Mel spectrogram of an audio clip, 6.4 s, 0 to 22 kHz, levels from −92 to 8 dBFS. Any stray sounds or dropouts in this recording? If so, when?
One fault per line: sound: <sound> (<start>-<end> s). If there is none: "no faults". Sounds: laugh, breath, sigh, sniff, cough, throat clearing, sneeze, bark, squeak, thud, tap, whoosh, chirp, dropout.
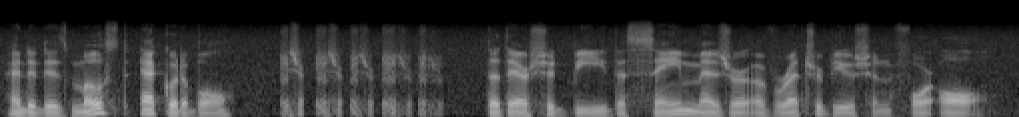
sound: laugh (1.8-2.8 s)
